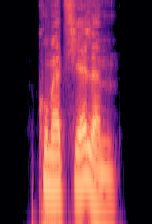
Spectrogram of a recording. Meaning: strong dative masculine/neuter singular of kommerziell
- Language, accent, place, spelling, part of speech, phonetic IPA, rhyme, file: German, Germany, Berlin, kommerziellem, adjective, [kɔmɛʁˈt͡si̯ɛləm], -ɛləm, De-kommerziellem.ogg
